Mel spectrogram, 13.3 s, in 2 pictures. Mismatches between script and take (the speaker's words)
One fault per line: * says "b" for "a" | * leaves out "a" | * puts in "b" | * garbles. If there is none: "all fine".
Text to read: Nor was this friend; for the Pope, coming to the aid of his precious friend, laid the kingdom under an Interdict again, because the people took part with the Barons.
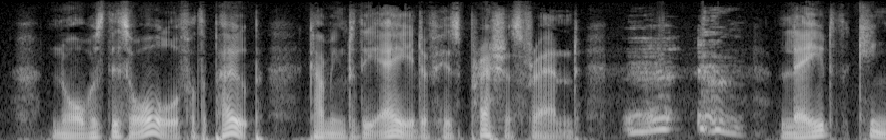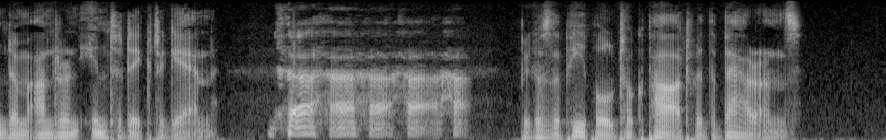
* says "all" for "friend"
